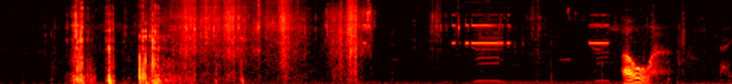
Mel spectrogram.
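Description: A small shovel scrapes and digs into leafy soil.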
